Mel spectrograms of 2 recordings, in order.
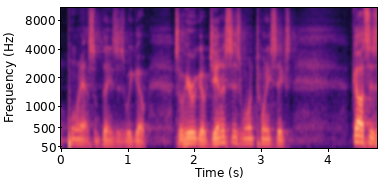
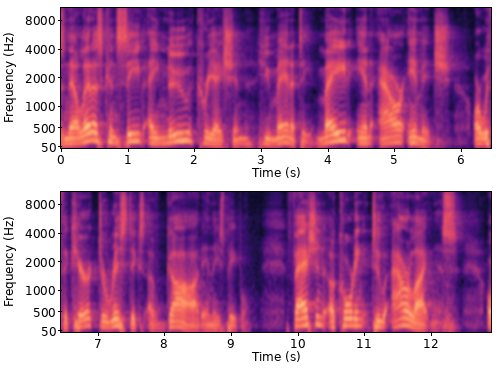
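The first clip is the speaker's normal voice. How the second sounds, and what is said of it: Slow, deliberate reading. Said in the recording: “read this slowly”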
